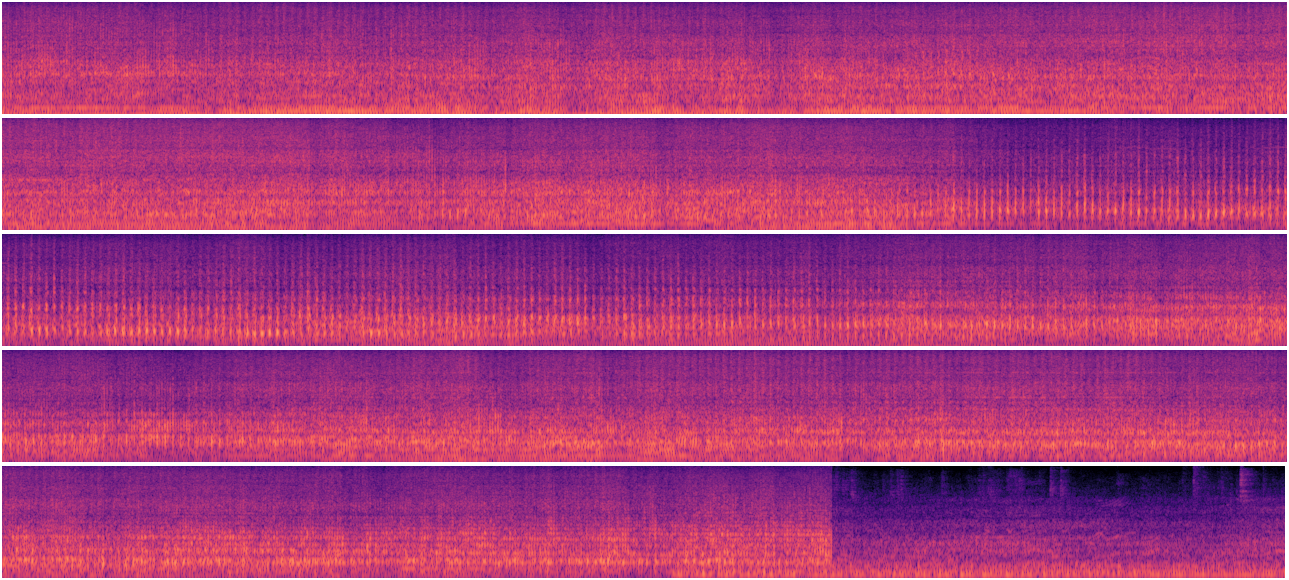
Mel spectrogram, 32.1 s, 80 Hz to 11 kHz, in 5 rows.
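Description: Twin-turbine BK 117 air-ambulance helicopter taking off and flying over, its rotor and turbines running loud and steady; in the second half the turbine whine sinks in pitch as it draws away.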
